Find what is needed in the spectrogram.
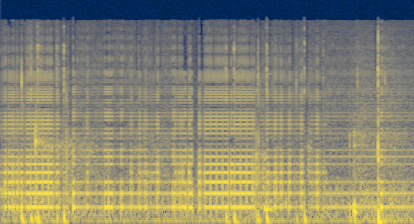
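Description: Steady electrical mains hum with a stack of even tones, with a few faint scattered clicks from the laptop keyboard.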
